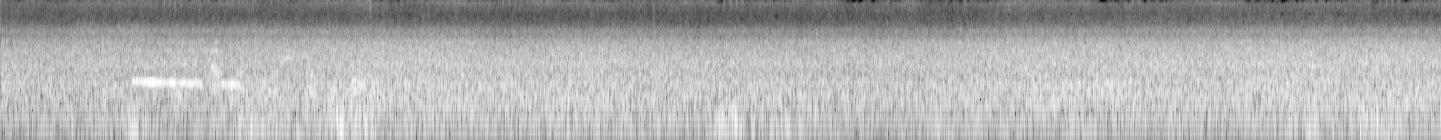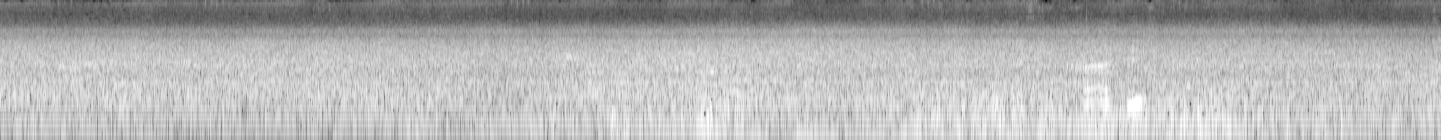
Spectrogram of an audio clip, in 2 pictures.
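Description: Steady wash of breaking ocean surf with wind on the microphone, and faint distant voices now and then.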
